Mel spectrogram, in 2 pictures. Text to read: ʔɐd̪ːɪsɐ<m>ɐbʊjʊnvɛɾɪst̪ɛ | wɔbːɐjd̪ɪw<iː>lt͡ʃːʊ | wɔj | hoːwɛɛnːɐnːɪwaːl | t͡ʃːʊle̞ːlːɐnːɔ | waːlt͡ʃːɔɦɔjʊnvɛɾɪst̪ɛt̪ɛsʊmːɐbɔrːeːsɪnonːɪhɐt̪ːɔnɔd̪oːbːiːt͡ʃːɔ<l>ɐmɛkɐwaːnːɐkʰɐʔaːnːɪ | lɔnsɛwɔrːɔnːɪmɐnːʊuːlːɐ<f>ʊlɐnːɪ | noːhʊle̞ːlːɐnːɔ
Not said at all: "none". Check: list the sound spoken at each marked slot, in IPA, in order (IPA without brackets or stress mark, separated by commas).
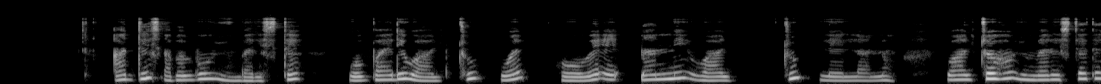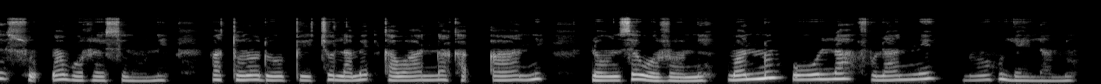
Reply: b, aː, l, f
